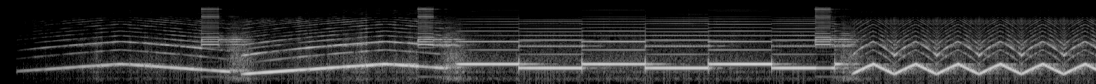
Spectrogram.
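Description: Electronic siren of a MAN TGM 18.340 fire engine, fading in and cycling through its tones. First come two slow rising-and-falling wails, then a hi-lo two-tone switching about every half second, then, from about 8.5 s, a fast yelp sweeping up and down about twice a second. A short blip marks each change of tone.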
